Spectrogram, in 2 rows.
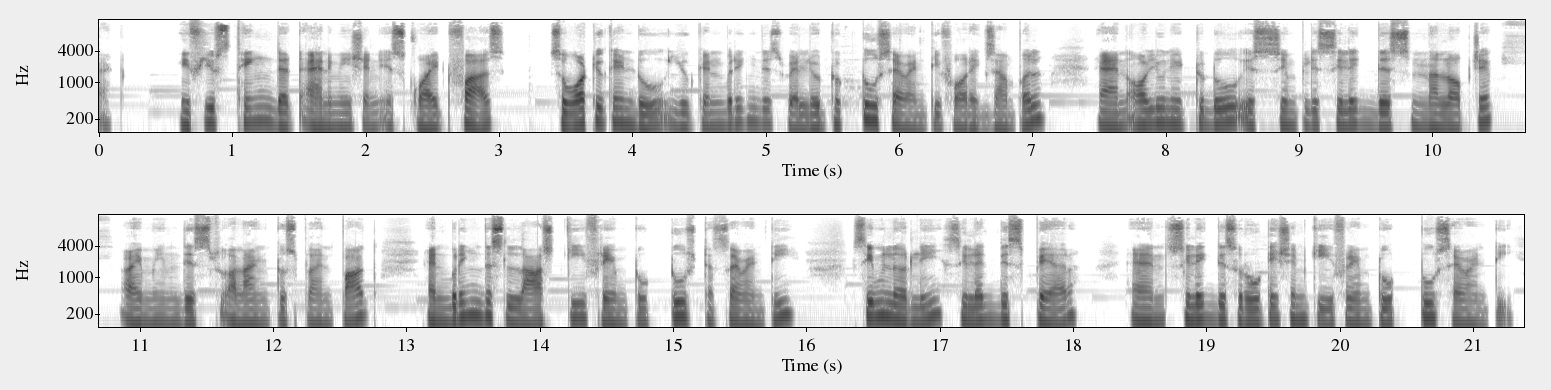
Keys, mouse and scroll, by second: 3.5 click, 3.6 click, 5.9 Return, 9.1 click, 13.2-21.3 drag.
